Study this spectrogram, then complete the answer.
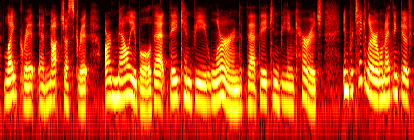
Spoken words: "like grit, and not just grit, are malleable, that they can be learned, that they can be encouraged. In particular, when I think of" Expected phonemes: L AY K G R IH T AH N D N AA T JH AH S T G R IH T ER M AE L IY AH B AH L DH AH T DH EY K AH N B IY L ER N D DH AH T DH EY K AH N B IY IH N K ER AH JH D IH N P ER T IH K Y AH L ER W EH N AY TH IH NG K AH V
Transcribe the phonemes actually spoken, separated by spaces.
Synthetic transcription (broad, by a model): L AY K G R IH T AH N N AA T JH AH S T G R IH T ER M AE L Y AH B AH L DH AH T DH EY K AH N B IY L ER N DH AH T DH EY K AH N B IY IH N K ER AH JH D IH N P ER T IH K Y L ER W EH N AY TH IH NG K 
